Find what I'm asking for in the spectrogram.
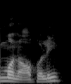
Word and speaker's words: Monopoli: con l'accento sulla seconda O, quindi invece che sulla terza, quindi Monopoli ma senza la Y.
